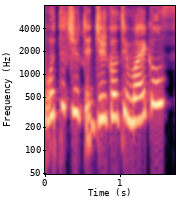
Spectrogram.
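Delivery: put-on Israeli accent. Imitating a man's questions about the lipstick, in a thick Israeli accent. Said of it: "He's got a really thick Israeli accent".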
